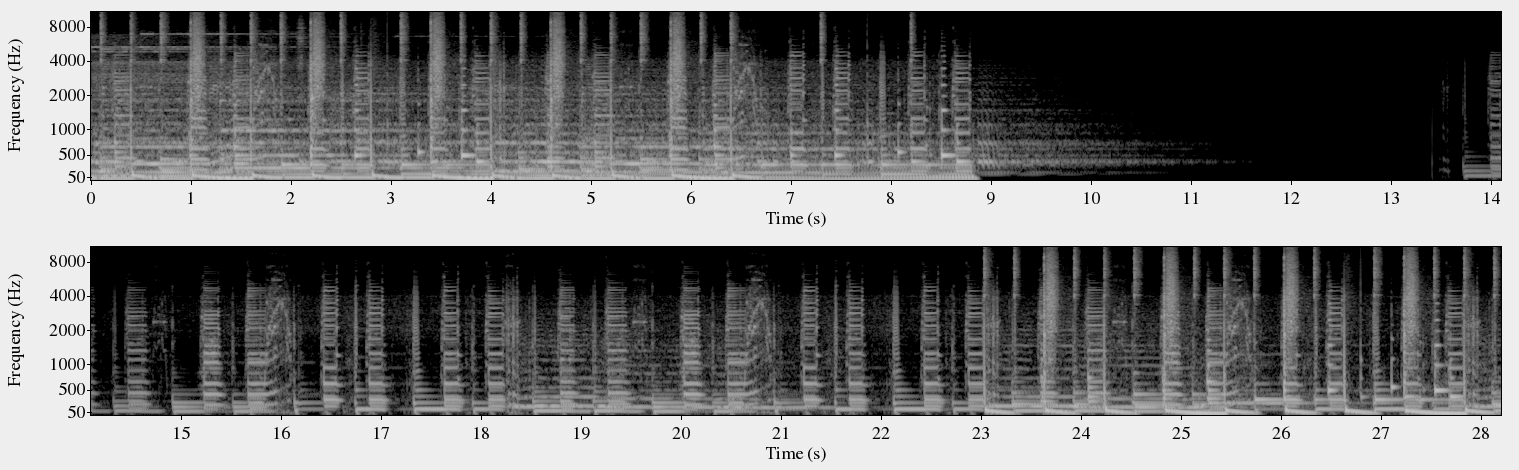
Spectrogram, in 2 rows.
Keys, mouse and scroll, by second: 0.5 middle click, 1.3 click, 2.4 ctrl+t, 3.1-3.9 scroll down 1, 3.9-5.3 drag, 6.2 middle click, 7.2 KP_1, 7.9-9.4 shift+middle drag, 10.5-22.3 drag, 22.5-23.5 drag, 23.6 shift+middle click, 24.2 shift+a, 28.1-28.2 drag.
